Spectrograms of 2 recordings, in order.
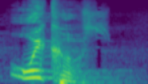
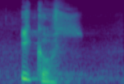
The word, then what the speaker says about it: Oikos: Now, depending on where you are in the world today, you'll pronounce this either as Oikos, or actually, if you go to Greece right now, they pronounce it Ikos. Ecos, or here in the West, oikos. No matter how you pronounce this, some even pronounce it oikos.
